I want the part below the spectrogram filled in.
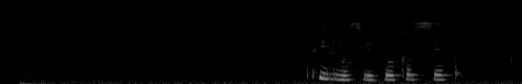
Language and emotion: Russian, sad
